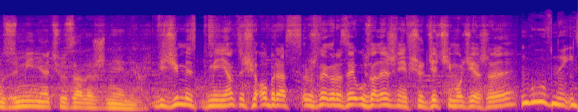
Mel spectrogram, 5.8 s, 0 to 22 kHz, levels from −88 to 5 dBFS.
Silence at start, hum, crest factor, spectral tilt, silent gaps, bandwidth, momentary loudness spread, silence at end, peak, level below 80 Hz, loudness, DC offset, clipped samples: 0 s; none; 12 dB; -5.5 dB/octave; none; 14 kHz; 3 LU; 0 s; -4 dBFS; -58 dBFS; -17 LUFS; under 0.1%; under 0.1%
